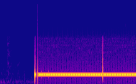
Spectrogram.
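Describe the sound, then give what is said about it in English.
After a brief quiet moment and a sharp click, a steady, loud electronic telephone tone starts and holds without pause, with another faint click partway through, as a phone call comes through. “Calling me back.”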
